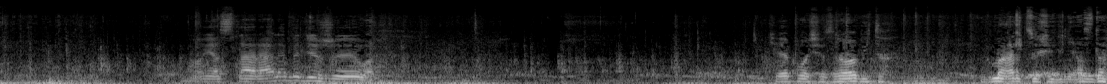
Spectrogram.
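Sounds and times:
pigeons cooing: 0:00.0 - 0:11.0.

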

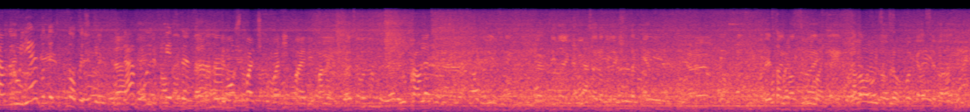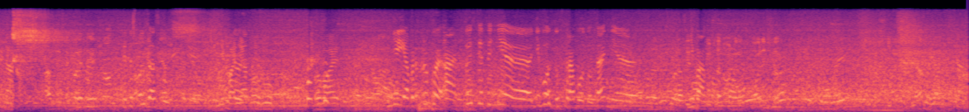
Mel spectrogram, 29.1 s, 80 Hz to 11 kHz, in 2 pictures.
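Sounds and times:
voices talking: 0:00.0 - 0:29.0.

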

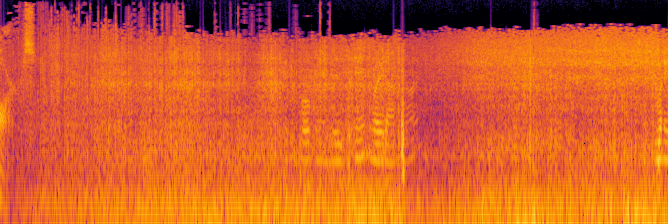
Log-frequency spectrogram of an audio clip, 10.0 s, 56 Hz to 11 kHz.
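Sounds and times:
rocket engine deep rumble: 0:00.0 - 0:10.0.

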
